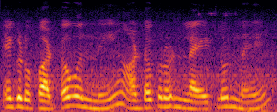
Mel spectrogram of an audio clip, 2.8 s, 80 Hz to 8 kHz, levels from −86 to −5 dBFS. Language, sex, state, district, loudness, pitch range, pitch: Telugu, female, Telangana, Hyderabad, -18 LUFS, 180-225 Hz, 205 Hz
